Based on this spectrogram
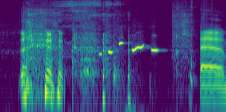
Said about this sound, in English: Please whistle if you've owned an electric car. That was me whistling, so I'm the only person here who has owned an electric car. And let me tell like, you, that sounded like the text tone from when you bought a Samsung.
